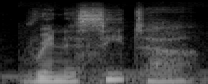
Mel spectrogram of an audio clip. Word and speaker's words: Rinascita: which makes sense storywise but that's definitely not how you say that word word and the problems are actually two here first of all the s Italian sound does exist in English it's the sh sound so it should have been she but above all they stress the wrong syllable the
